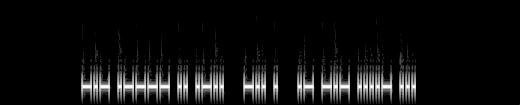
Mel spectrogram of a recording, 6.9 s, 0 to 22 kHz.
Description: Morse code, heard as a keyed tone, about 30 wpm, 700 Hz. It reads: K1IL DE AK4S
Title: USA Callsign DE Callsign - 4 Characters - 30wpm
